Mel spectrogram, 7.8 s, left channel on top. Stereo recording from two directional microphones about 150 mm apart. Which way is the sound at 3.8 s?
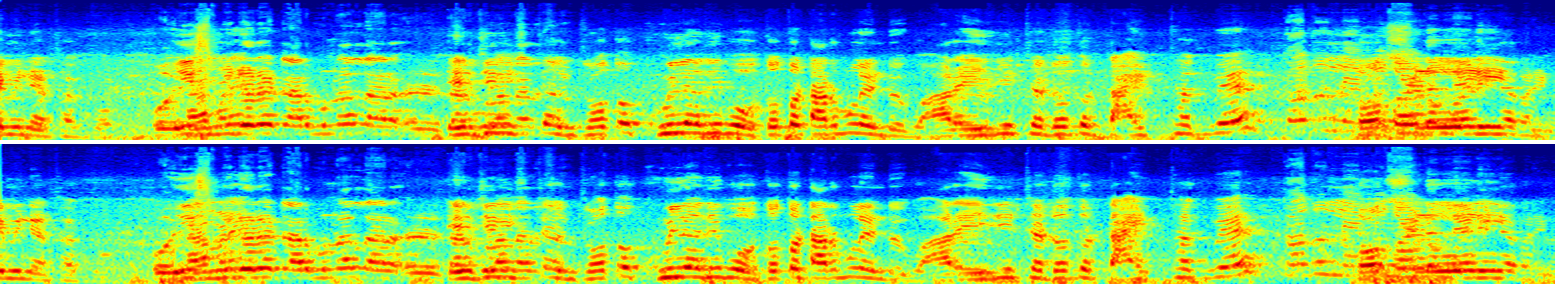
25° left (ahead or behind).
